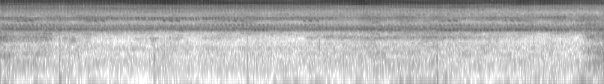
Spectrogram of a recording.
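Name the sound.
bugs chirping at night during a walk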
